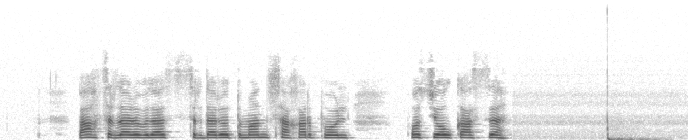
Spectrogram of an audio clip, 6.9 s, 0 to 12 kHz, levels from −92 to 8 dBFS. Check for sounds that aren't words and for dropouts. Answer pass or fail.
fail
